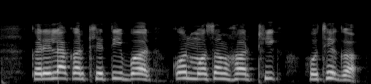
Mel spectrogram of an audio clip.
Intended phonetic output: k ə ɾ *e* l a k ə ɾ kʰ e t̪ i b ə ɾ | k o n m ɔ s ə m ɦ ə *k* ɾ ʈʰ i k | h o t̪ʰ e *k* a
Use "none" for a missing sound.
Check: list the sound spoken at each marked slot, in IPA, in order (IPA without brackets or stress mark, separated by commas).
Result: e, none, ɡ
